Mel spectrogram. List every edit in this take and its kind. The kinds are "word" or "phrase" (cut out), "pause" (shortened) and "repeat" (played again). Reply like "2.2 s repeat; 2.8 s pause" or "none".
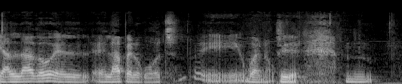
0.9 s word; 2.8 s word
